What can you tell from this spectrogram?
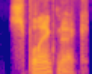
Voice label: "splanchnic", American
